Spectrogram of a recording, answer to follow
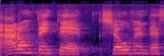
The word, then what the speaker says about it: Chauvin: enough i keep saying i don't think that chauvin that's how you say his name i don't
